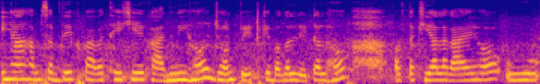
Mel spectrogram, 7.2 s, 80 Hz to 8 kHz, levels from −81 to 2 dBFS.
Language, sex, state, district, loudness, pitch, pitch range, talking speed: Bhojpuri, female, Uttar Pradesh, Ghazipur, -12 LUFS, 235 Hz, 225-250 Hz, 175 wpm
